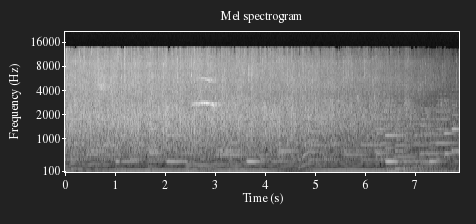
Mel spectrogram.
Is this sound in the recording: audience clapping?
yes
